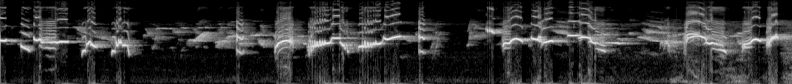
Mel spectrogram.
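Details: Oriental magpie-robin in loud continuous song meant to provoke other magpie-robins; rich varied whistles, trills and harsh notes mostly between two and five kilohertz-range high pitch, dense phrases with one short pause midway.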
